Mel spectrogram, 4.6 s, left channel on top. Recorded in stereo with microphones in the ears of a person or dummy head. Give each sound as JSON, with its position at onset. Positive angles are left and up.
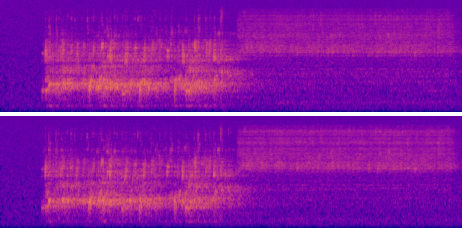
{"t": 0.4, "sound": "dripping", "side_deg": -25, "distance_m": 7.0}
{"t": 2.4, "sound": "a running tap", "side_deg": 10, "distance_m": 9.5}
